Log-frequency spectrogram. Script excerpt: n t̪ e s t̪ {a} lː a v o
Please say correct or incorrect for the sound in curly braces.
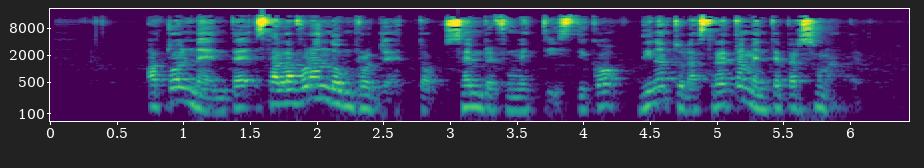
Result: correct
